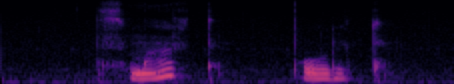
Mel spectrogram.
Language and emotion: Russian, neutral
